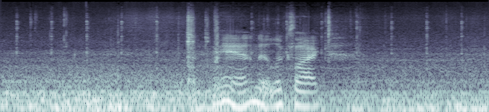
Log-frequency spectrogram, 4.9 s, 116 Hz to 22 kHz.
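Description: A car cruises along Highway 20 in Interlaken, its steady engine and road rumble filling the cabin as a person talks over it close to the mic.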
